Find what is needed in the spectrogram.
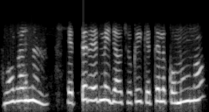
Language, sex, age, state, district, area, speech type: Odia, female, 18-30, Odisha, Rayagada, rural, conversation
